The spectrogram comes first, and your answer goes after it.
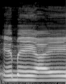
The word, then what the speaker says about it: MAIA: Is it MAIA, M-A-I-A? Is that the way you pronounce it? Yes, MAIA.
